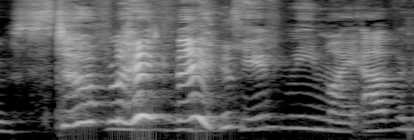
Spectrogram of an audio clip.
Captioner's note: laughter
